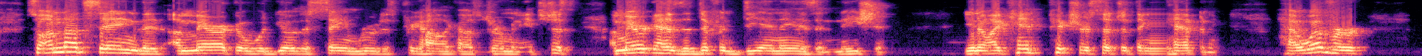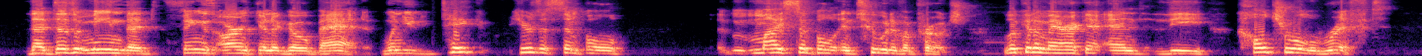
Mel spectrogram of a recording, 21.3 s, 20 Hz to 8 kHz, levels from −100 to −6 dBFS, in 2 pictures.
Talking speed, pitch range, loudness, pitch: 175 wpm, 150-200 Hz, -11 LUFS, 160 Hz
